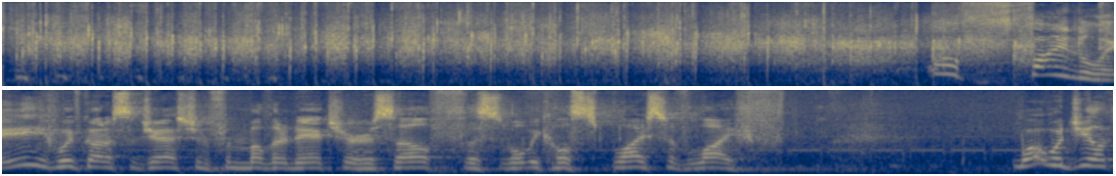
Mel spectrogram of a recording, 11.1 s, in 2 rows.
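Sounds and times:
audience applause: 0.0s - 5.4s
speech: 5.2s - 9.5s, 10.6s - 11.1s.

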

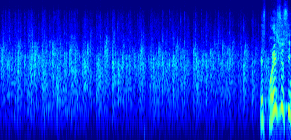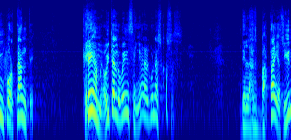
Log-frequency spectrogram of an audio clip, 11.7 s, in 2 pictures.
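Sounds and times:
audience applause: 0.0s - 6.0s
speech: 5.2s - 6.6s, 7.5s - 9.5s, 10.6s - 11.6s.

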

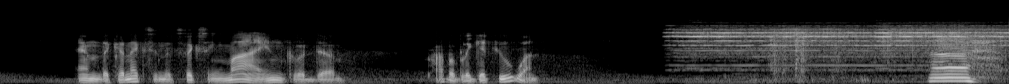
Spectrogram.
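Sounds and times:
speech: 0.8s - 3.6s, 4.4s - 5.5s, 9.3s - 9.9s
prison yard bell ringing: 6.6s - 10.0s.

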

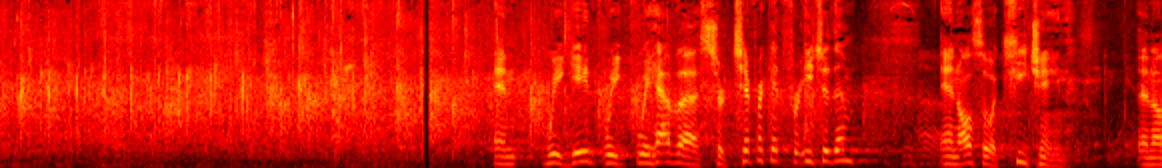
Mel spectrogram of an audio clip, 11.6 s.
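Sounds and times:
audience applause: 0.0s - 9.0s
speech: 5.0s - 10.8s, 11.4s - 11.6s.

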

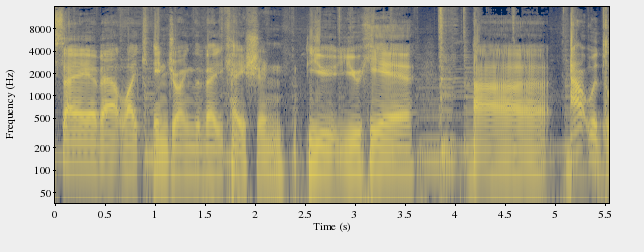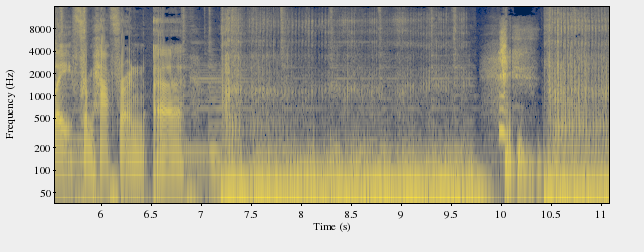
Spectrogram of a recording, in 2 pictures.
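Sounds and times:
speech: 0.0s - 7.3s
voice imitating purring: 6.6s - 11.0s.

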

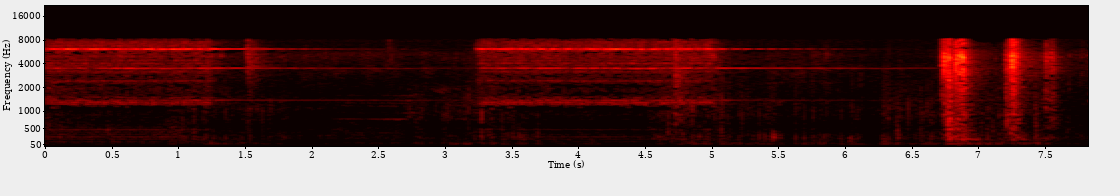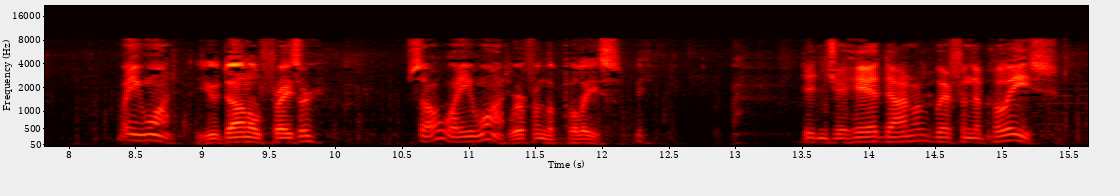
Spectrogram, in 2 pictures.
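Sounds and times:
doorbell ringing: 0.0s - 2.6s, 3.2s - 6.6s
speech: 8.4s - 10.0s, 10.6s - 12.4s, 13.5s - 15.5s.

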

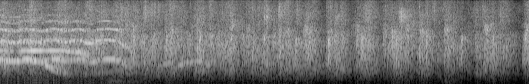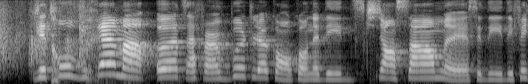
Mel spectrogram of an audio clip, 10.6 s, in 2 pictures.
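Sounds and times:
audience applause at a live evening event: 0.0s - 6.3s
speech: 5.6s - 10.5s.

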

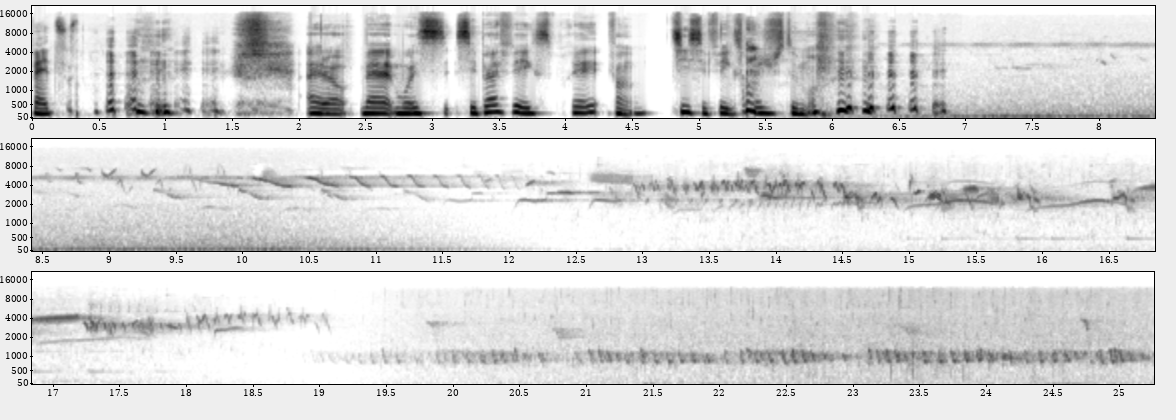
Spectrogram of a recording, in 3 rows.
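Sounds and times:
birds chirping: 0.0s - 2.0s, 4.9s - 18.7s, 19.6s - 25.2s
speech: 0.0s - 7.0s
laughter: 0.1s - 1.9s, 5.4s - 6.9s.

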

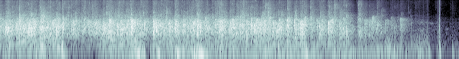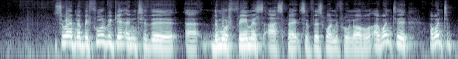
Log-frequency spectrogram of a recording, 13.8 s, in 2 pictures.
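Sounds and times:
audience applause welcoming author Edna O'Brien at a London Review of Books event: 0.0s - 6.3s
speech: 7.8s - 13.7s.

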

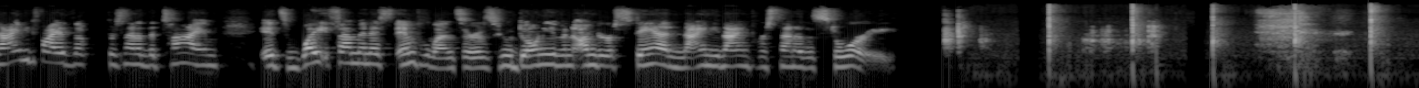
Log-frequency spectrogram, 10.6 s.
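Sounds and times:
speech: 0.0s - 7.6s
slow hand claps: 7.9s - 10.6s.

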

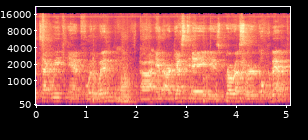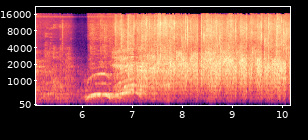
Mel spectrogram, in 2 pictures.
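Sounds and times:
speech: 0.0s - 5.2s
person cheering or whooping: 6.0s - 7.9s
live audience applause: 6.6s - 10.1s.

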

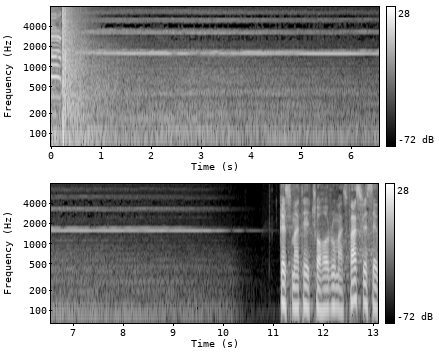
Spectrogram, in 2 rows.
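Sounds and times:
gunshot: 0.0s - 1.2s
high steady ringing tone: 0.0s - 10.8s
speech: 11.2s - 13.0s.

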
